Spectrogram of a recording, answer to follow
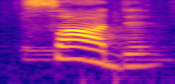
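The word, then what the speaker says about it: صاد: Sad. Sa. Like the S in Sad, yet heavy in pronunciation. Sa, but not sa. Similar to the English letter S, but more emphatic and darker.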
